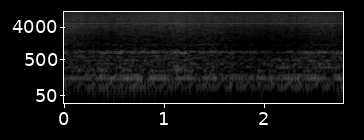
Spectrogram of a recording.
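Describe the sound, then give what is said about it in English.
A car engine idles steadily in a garage behind a locked door, a low, muffled rumble with a faint hum on top that holds even throughout, with no voices and no revving. “Engine's running.”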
